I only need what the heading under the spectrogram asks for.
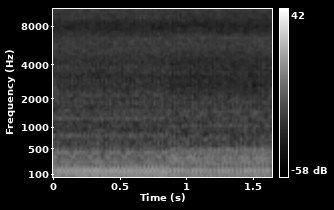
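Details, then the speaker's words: Mitsubishi that cranked but wouldn't start, after repairing the cracked hose between the intake manifold and fuel pressure regulator: smooth, even low hum with steady rhythm, no hunting or misfire; starts, revs and holds idle correctly. "Vemos que una vez reparada la manguera y reestablecida la conexión entre el colector de admisión y el regulador de presión de combustible, el motor enciende perfectamente, acelera y mantiene ralent correctamente."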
